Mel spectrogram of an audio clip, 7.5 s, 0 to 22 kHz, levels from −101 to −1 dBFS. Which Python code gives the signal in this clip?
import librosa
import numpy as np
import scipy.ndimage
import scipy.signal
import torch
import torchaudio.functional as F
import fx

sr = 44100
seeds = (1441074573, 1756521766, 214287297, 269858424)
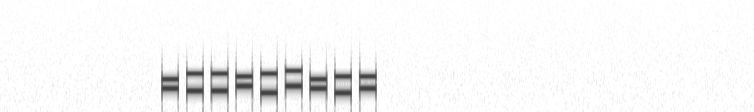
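

y = fx.dtmf(sr, digits='76603D728', tone_ms=164, gap_ms=83, level_db=-26.0)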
